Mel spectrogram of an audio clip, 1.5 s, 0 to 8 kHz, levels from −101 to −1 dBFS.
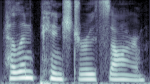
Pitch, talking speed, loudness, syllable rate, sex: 190 Hz, 160 wpm, -14 LUFS, 4.3 syllables/s, female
